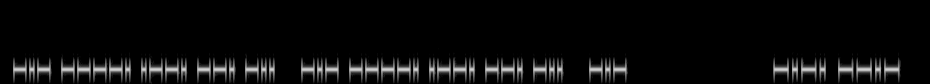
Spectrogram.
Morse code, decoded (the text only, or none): K9PGD K9PGD K CQ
